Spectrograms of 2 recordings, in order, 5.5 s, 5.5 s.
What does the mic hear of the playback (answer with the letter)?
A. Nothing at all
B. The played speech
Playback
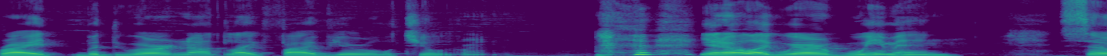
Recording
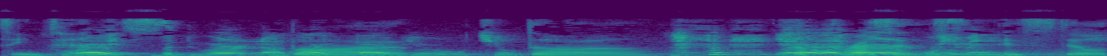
B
